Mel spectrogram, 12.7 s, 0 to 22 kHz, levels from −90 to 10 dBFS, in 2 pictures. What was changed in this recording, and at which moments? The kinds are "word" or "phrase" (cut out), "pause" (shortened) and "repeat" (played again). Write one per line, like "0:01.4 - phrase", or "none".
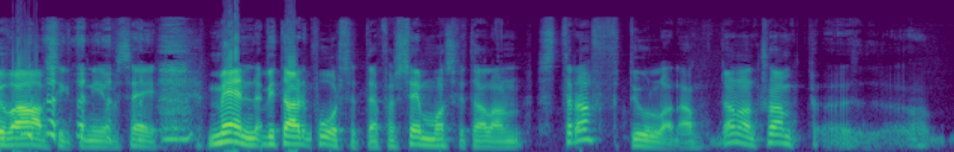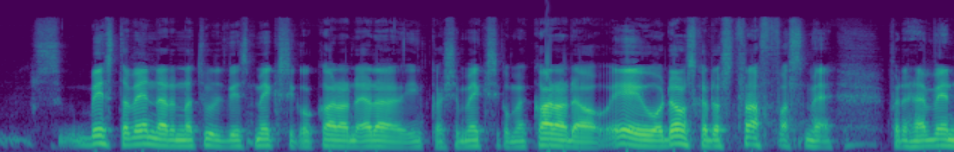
0:01.7 - word
0:02.1 - phrase
0:03.5 - pause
